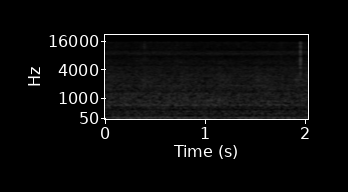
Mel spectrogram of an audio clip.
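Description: Steady low hum and hiss of background noise, with no distinct sounds.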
